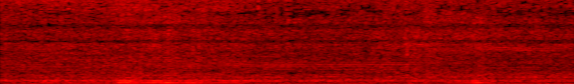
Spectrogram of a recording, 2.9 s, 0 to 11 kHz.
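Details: Honey bees buzzing at the Yellow Hive, an Australian beehive using plastic frames, 9 October 2021; a clear wavering drone that swells loudly around the middle and again near the end over a constant low background hum.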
